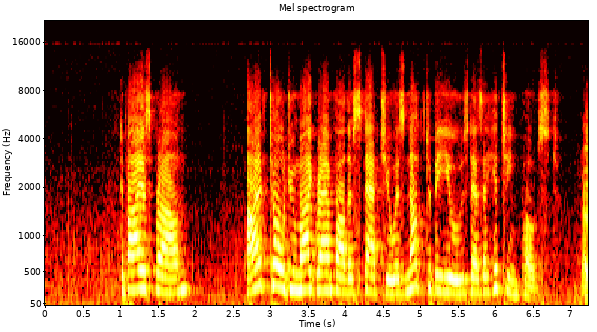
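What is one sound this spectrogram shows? A woman speaks clearly and with feeling, close by.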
